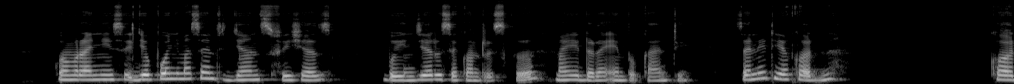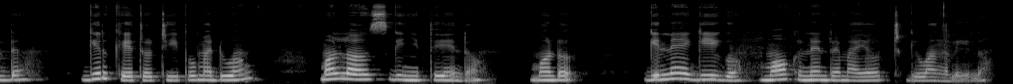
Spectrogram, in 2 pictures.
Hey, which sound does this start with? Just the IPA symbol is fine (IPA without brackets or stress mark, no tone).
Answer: k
